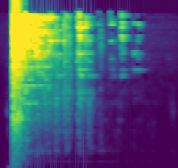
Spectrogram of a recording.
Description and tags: Glass Break
Made by breaking a lightbulb. Recorded from my iMac, but had the noise removed. If it ever clips/glitches in the video or audio you use it in, just lower the sound.
break, bulb, glass, large, lightbulb, shatter, smash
